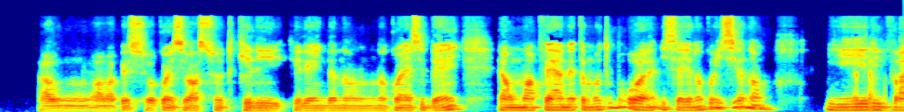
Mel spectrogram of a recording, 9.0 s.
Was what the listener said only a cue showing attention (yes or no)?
yes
